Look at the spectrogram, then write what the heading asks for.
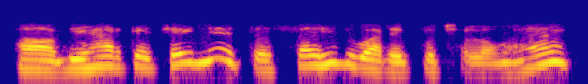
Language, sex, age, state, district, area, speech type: Maithili, female, 60+, Bihar, Madhubani, rural, conversation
